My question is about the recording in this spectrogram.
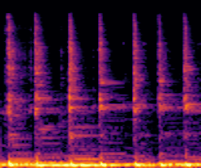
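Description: Five-string electric bass played through an amp: a quick run of plucked notes, about six or seven a second, with a deep, strong low end.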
